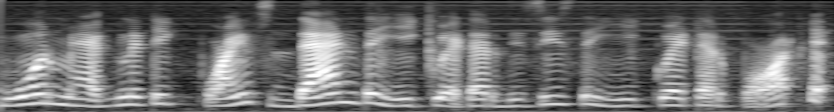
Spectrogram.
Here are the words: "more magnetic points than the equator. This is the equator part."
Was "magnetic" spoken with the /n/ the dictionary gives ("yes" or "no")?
yes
